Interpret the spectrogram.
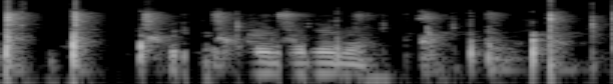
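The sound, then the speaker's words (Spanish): A few sharp hand claps ring out at the start and again near the end, with a man talking over and between them. “Un aplausito para ellos, eh. es tradición acá”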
